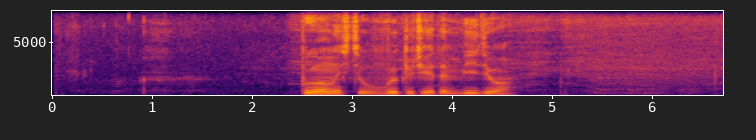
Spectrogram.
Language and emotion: Russian, angry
